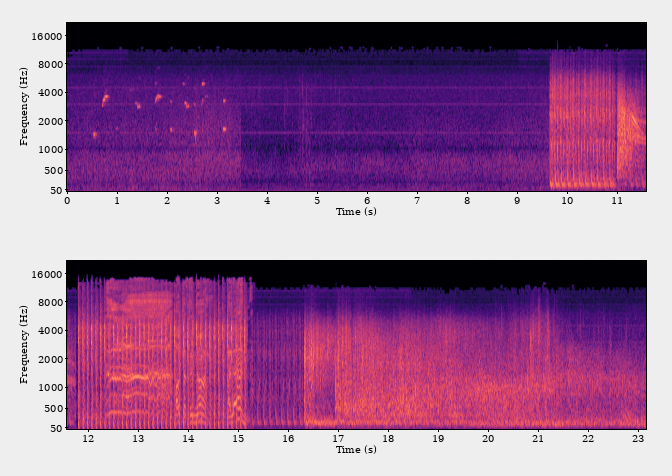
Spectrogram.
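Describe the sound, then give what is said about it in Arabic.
Gunfire aimed at a mountain above a position: a quiet stretch with faint tones gives way to loud, sustained machine-gun bursts that continue to the end. “أطلق النار. أطلق على الجبل في أعلى الموقع هناك.”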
